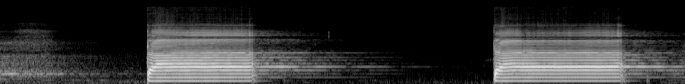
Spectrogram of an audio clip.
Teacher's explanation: জিহ্বার আগা সামনের উপরের দুই দাঁতের গোড়ার সাথে লাগবে, মুখ খুলে উচ্চারণ করবে, এক আলিফ টান হবে।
